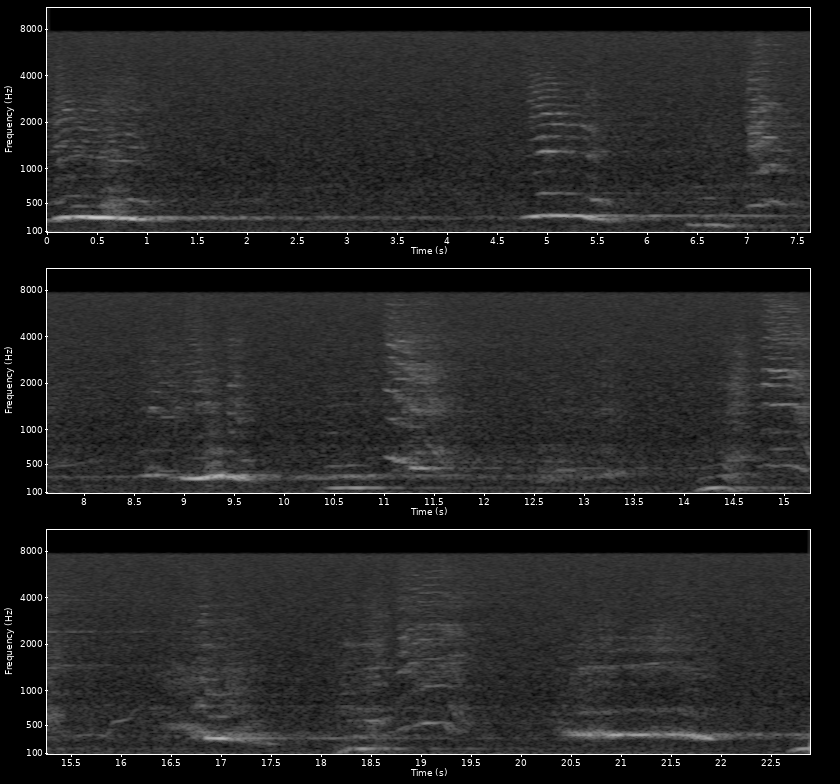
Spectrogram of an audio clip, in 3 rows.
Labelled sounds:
0.0	0.9	humpback whale, 1.0 to 2.2 kHz
4.8	5.5	humpback whale, 1.1 to 3.6 kHz
7.0	7.4	humpback whale, 0.93 to 1.7 kHz
8.6	8.9	humpback whale, 1.2 to 1.4 kHz
11.0	11.5	humpback whale, 2.4 to 6.6 kHz
14.7	15.3	humpback whale, 1.1 to 4.0 kHz
16.4	17.1	humpback whale, 0.83 to 1.2 kHz
18.2	19.5	humpback whale, 0.99 to 6.0 kHz
20.6	21.4	humpback whale, 1.2 to 1.6 kHz

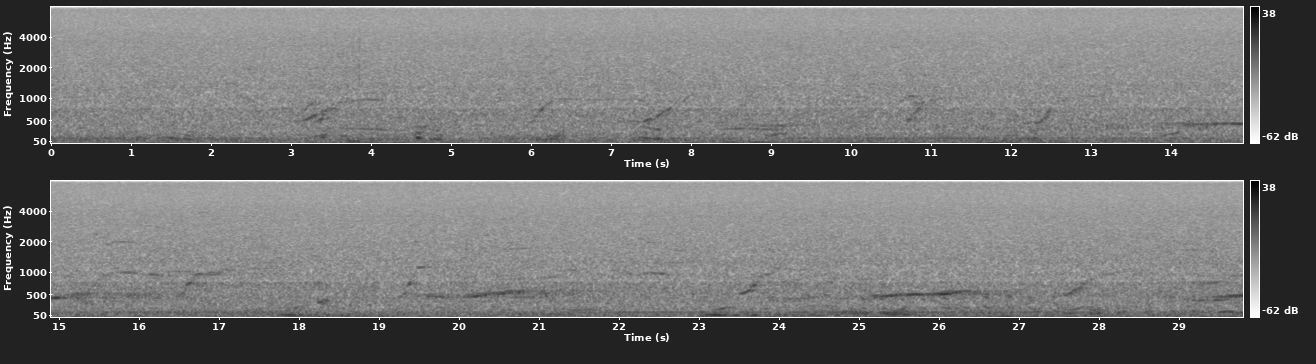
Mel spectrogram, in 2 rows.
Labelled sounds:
10.6	10.9	humpback whale, 0.93 to 1.1 kHz
15.6	16.0	humpback whale, 1.8 to 2.0 kHz

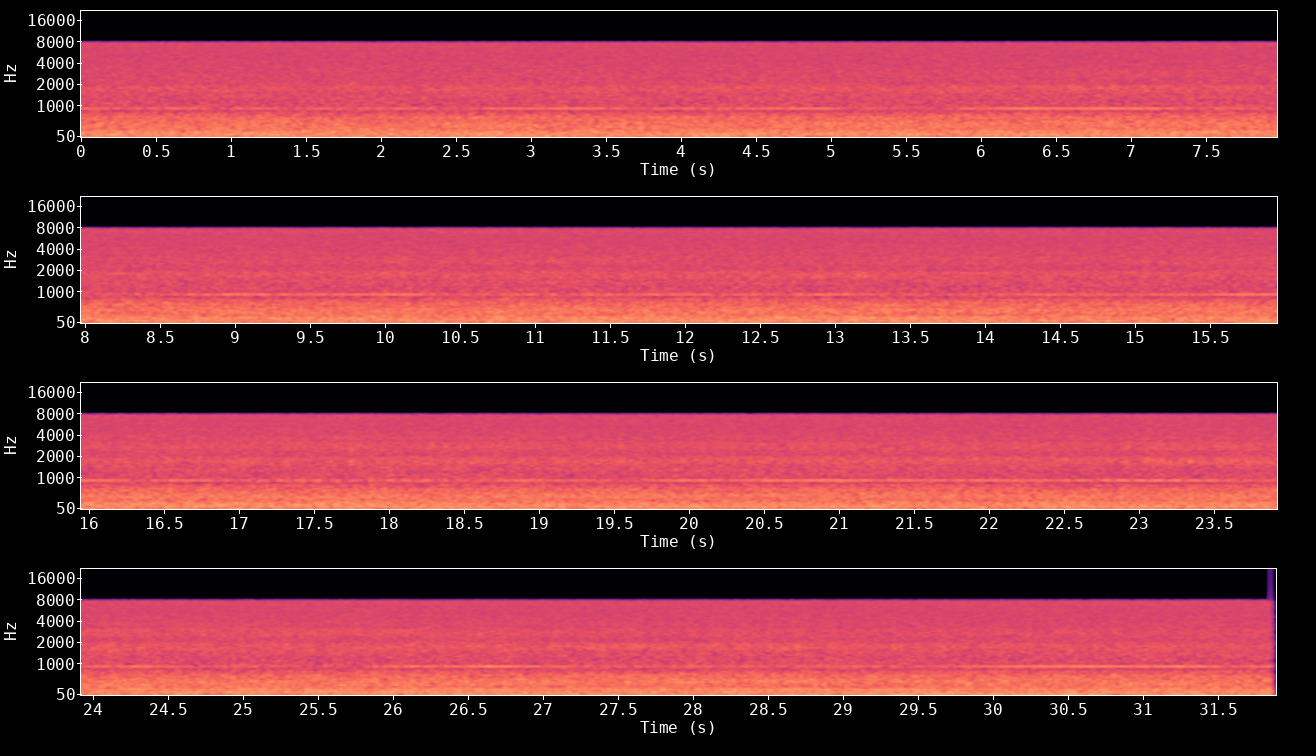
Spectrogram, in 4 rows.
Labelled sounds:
6.2	6.5	vessel noise, 0.90 to 0.96 kHz

